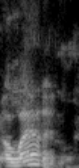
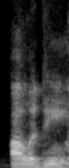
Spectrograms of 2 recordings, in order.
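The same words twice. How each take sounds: First: The name is said the common Western way. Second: The name is said the Indian way. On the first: "most people would say Aladdin" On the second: "All throughout India and Southern Asia, they actually pronounce it Aladdin"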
